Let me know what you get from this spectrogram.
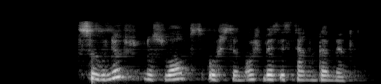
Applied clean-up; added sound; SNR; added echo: neural mask model DeepFilterNet 3.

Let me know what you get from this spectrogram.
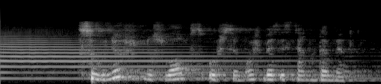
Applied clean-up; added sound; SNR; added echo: none; Trumpet; 10 dB; reverberation time 1.3 s.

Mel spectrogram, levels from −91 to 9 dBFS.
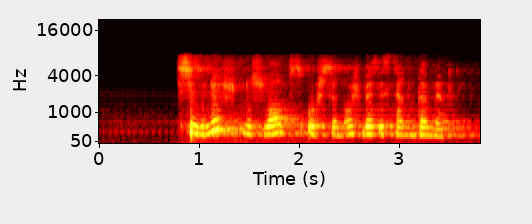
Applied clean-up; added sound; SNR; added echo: neural separator model SepFormer DNS4.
